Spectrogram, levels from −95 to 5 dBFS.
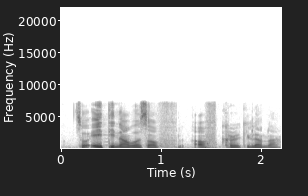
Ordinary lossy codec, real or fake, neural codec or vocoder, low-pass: none; real; none; 7.2 kHz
